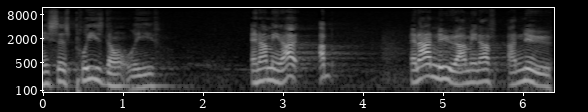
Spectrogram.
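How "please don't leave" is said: soft, gentle, tender, careful tone. Retelling how the Lord spoke during prayer: imitating a soft, gentle voice. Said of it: "He comes up really softly, gentle".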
